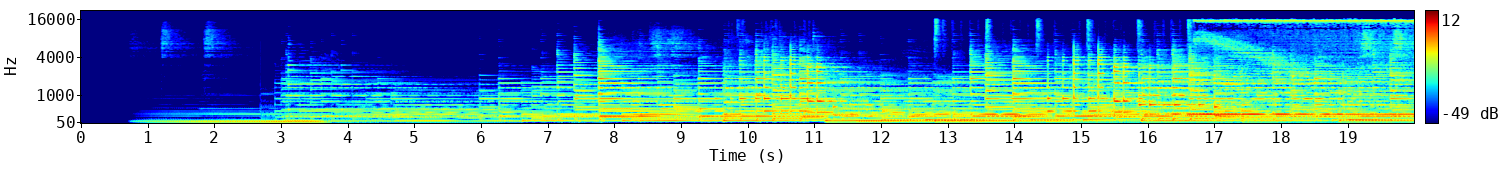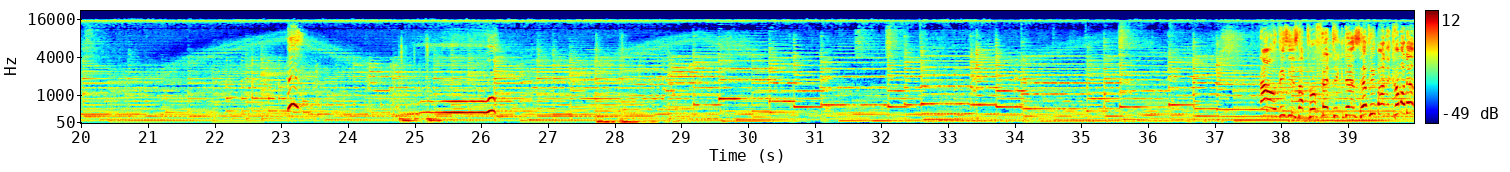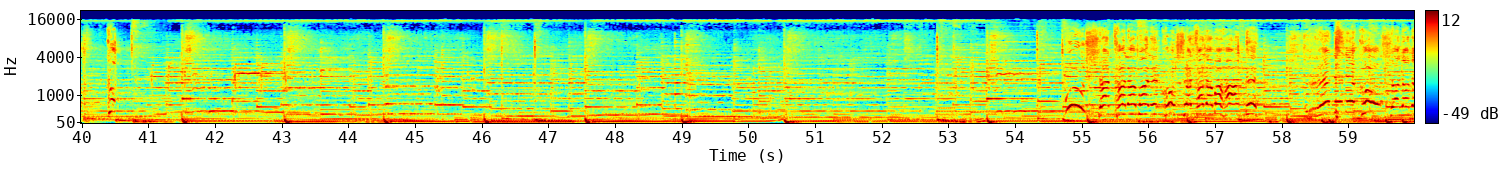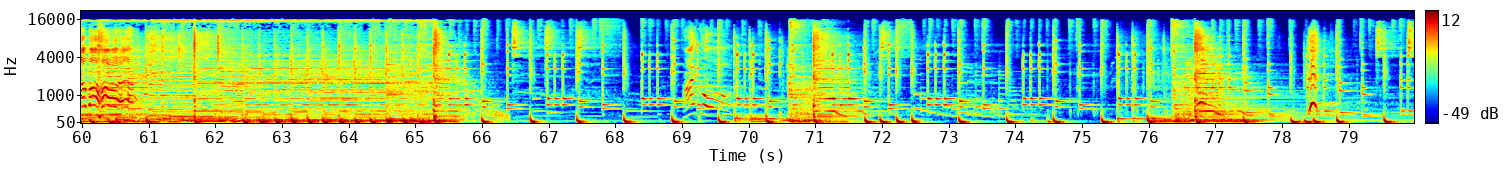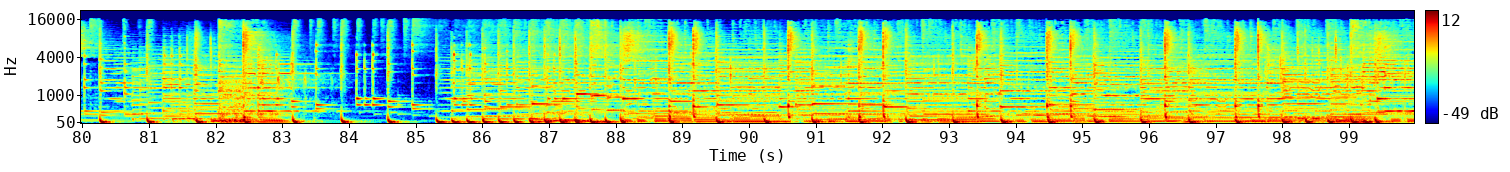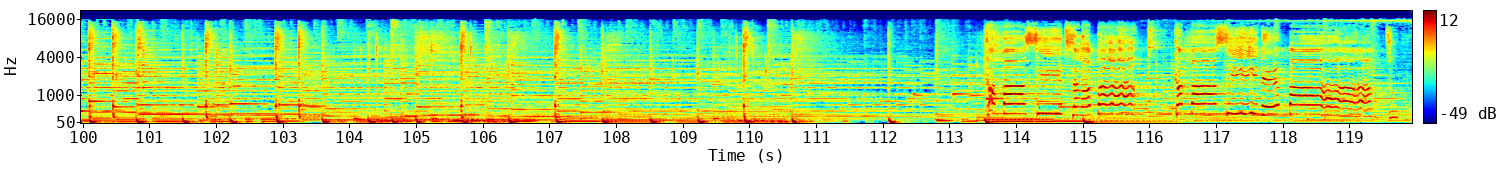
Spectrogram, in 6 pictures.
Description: Nyimbo za Dini music
Gospel music track
Tanzanian Gospel artist, singer and songwriter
